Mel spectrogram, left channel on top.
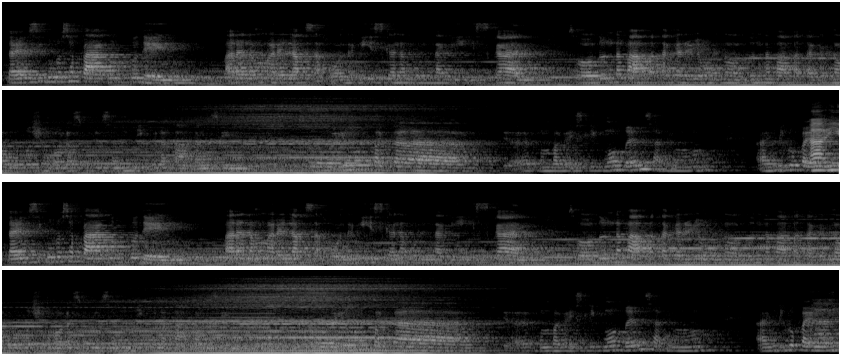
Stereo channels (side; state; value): both; normal; correlation -0.13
